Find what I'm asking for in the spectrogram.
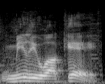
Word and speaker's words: Milwaukee: Actually, it's pronounced Milwaukee.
